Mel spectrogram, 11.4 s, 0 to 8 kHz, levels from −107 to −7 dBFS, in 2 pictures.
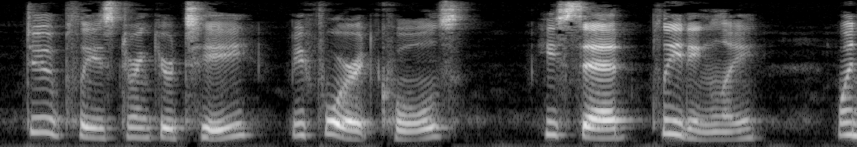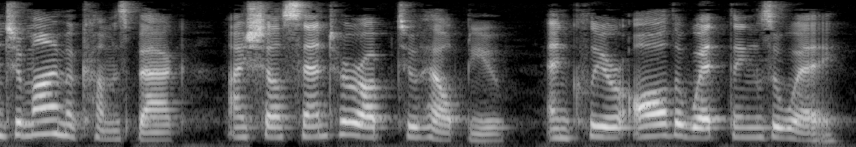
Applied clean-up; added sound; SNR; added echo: none; none; none; none.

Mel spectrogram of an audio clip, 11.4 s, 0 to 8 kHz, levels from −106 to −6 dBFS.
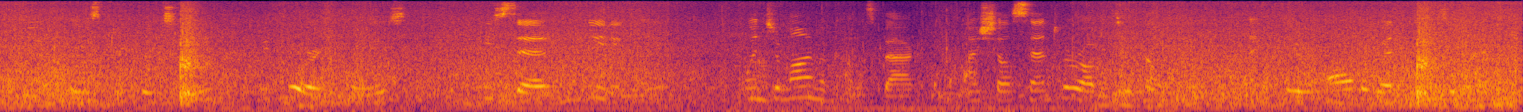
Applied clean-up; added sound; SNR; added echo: none; Ocean + Explosion; -1 dB; none.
